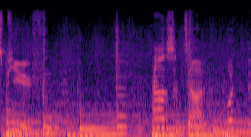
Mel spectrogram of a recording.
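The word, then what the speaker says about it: Pugh: it to my mouth is it pronounced florence pal no it's pew how's it done put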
